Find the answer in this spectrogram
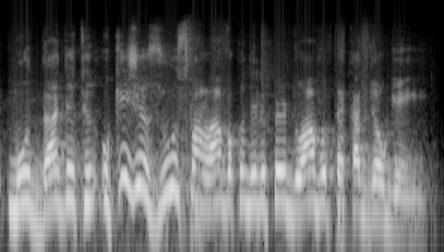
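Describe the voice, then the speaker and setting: Male Brazilian lecturer, mid pitch, animated delivery full of stories, faint hiss behind. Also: fast. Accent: Brazilian Portuguese. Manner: storytelling, speaks directly to the audience. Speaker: lecturer at a spiritist center. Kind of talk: conversational spiritist lecture. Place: spiritist center meeting room.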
